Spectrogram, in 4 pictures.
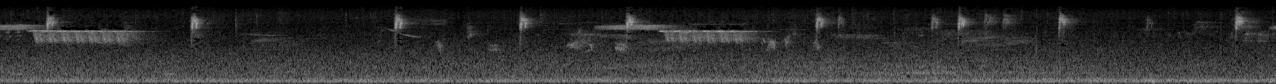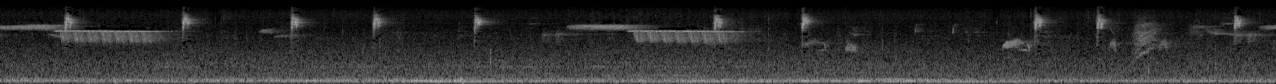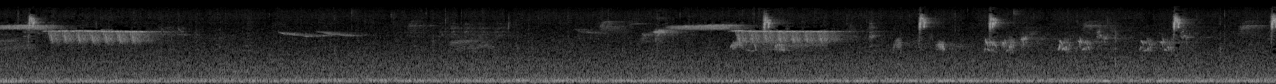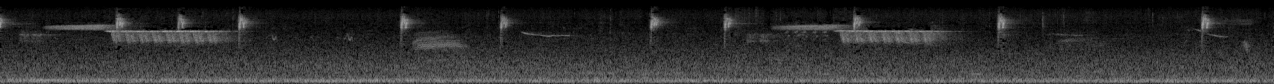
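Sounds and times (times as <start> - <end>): bird chirping: 0.0 - 2.8, 3.9 - 14.8, 15.4 - 15.9, 17.4 - 27.4, 31.3 - 40.9, 44.8 - 49.3, 50.2 - 50.9.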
